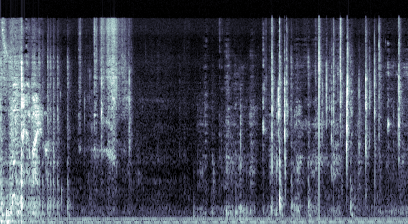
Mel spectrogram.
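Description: Wrapper of a chocolate wafer bar being torn open and crinkled in a few short bursts, followed by faint scattered crackling crunches as the wafer is bitten and chewed.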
